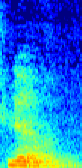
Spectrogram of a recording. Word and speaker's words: l'heure: Par exemple, l'heure. Donc, toujours H ici, c'est muet. Je répète, muet, c'est-à-dire on ne peut pas la prononcer. H muet, c'est H qui ne se prononce pas.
